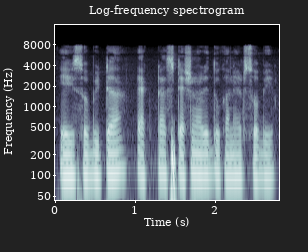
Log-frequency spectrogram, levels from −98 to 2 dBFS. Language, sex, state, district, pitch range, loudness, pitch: Bengali, male, Tripura, Unakoti, 100-105 Hz, -18 LUFS, 100 Hz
